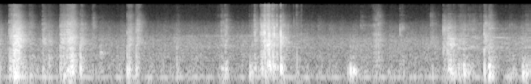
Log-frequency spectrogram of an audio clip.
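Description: Plastic parcel wrapping crinkling and tearing in short, irregular bursts as it is cut and pulled open, with the loudest bursts just after the start and about four seconds in.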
